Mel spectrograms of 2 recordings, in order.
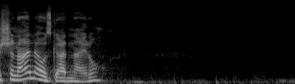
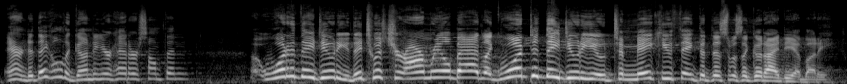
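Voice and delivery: exasperated Moses; 6 semitones higher, 4 dB louder than usual. Pretend. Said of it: "put that in modern vernacular".

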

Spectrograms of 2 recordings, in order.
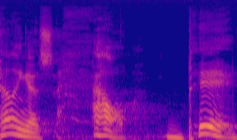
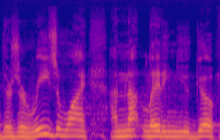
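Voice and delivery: normal talking voice

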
